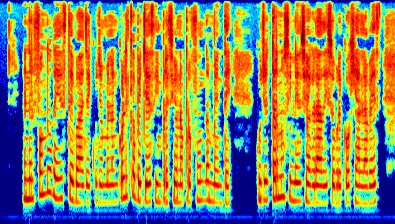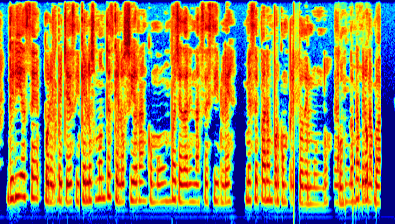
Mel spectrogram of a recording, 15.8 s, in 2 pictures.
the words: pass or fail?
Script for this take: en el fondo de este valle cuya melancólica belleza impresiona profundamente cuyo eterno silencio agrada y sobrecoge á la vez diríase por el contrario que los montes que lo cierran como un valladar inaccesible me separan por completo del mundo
fail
